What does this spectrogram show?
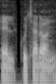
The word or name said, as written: bucket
